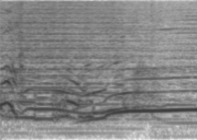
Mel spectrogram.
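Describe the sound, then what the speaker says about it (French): A wolf lets out a single loud, close howl that wavers at first and then settles into a long, sustained note. "S'il hurle, le soir venu, c'est pour retrouver les autres membres de sa meute ou pour inviter son clan à la chasse"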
